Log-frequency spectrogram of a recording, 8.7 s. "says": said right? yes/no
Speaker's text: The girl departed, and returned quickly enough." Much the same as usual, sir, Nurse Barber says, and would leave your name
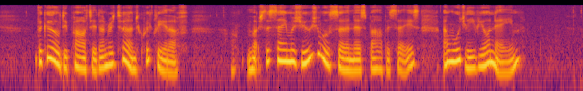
yes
